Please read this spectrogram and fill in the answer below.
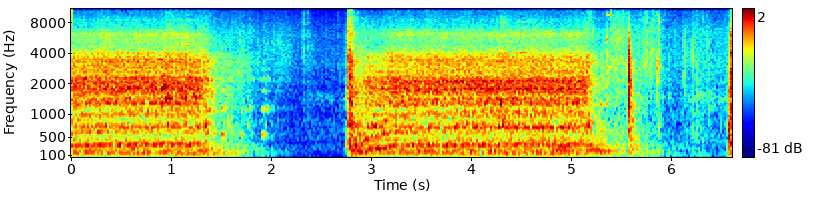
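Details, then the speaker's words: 1960s Insley H2250 100,000 lb excavator diesel, cold in bad Michigan weather, starting spray and ether not on hand: starter churns in two long bursts, about three turns a second, with no firing; cranks but won't start, though it lit right off last summer. "No fuel. Fuel. Boy, I hope I don't regret not bringing ether. Not even a lick, huh?"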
